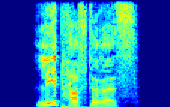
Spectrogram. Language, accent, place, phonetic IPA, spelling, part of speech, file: German, Germany, Berlin, [ˈleːphaftəʁəs], lebhafteres, adjective, De-lebhafteres.ogg
- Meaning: strong/mixed nominative/accusative neuter singular comparative degree of lebhaft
